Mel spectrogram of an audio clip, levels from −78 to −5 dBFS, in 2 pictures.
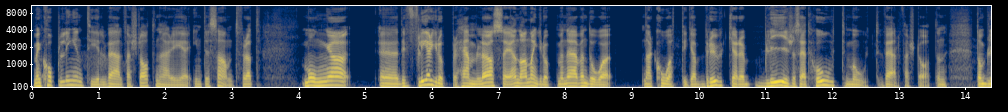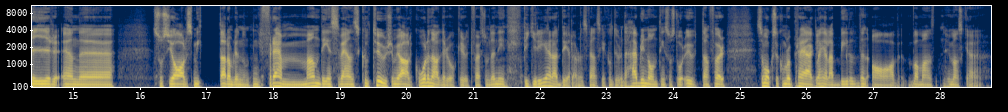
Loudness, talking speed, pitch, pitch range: -17 LUFS, 170 wpm, 110 Hz, 100-125 Hz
